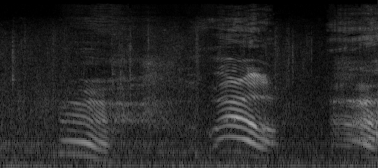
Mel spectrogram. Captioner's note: yawn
